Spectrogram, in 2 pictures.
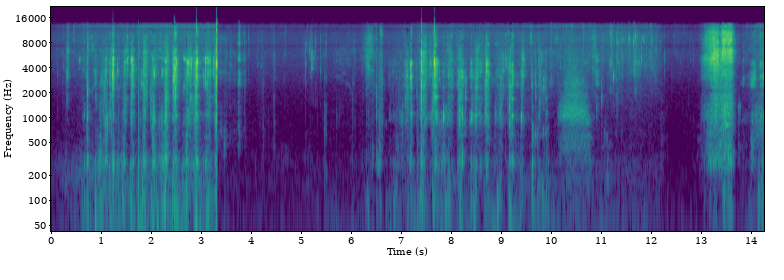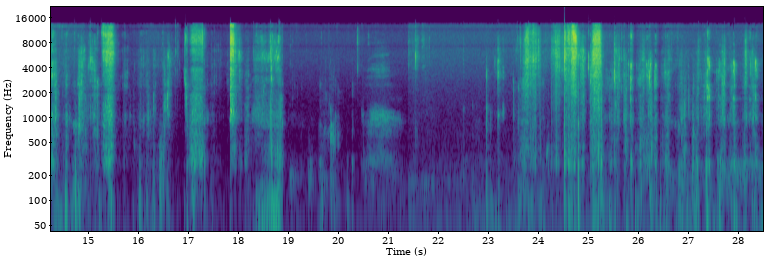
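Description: Close-miked chewing and wet mouth sounds of a person eating, in bursts separated by short silent pauses. Around the middle, noodles are slurped from a bowl.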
